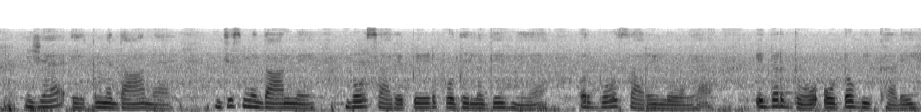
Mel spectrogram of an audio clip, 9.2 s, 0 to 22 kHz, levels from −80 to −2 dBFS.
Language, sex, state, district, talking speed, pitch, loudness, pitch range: Hindi, female, Punjab, Fazilka, 155 wpm, 165 Hz, -18 LUFS, 150-190 Hz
